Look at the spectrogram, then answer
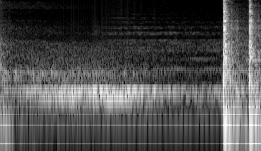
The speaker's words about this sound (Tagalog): natigilan kaming apat nang may biglang kumatok sa pinto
